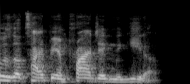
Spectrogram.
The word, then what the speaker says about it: Megiddo: little type in project Megiddo you know which is what you get or you could say mega do no matter how you pronounce it but it's in the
